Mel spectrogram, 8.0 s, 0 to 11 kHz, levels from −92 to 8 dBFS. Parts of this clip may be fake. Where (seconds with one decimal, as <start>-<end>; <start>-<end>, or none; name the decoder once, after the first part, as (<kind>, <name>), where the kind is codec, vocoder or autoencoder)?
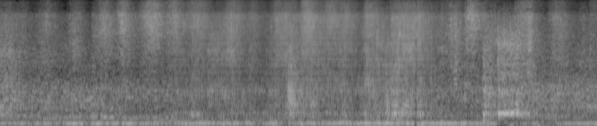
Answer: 2.3-5.8 (vocoder, Vocos)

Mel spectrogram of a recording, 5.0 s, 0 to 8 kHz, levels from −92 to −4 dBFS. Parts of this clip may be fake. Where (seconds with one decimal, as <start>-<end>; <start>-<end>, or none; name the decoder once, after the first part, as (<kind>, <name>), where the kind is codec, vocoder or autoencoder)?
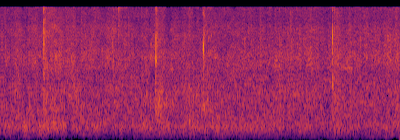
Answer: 0.0-3.0 (codec, HILCodec)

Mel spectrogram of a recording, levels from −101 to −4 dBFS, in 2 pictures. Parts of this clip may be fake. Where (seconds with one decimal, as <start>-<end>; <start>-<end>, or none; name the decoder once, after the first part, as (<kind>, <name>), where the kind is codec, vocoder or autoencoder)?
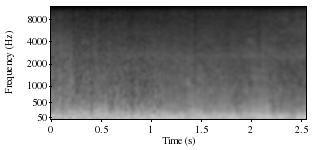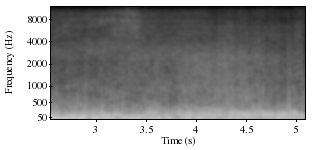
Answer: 1.1-5.1 (vocoder, Vocos)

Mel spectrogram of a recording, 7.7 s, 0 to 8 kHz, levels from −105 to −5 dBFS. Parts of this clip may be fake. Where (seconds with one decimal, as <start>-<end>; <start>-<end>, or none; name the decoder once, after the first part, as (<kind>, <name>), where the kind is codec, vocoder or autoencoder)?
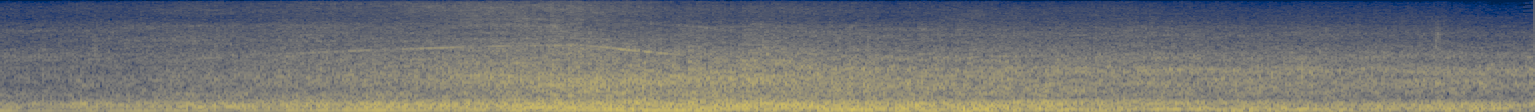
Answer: none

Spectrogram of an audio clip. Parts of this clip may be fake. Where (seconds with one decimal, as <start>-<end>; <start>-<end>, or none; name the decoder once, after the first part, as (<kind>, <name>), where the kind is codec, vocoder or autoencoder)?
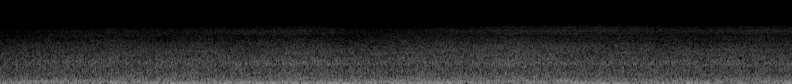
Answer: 0.0-1.8 (vocoder, BigVGAN v2); 4.2-7.9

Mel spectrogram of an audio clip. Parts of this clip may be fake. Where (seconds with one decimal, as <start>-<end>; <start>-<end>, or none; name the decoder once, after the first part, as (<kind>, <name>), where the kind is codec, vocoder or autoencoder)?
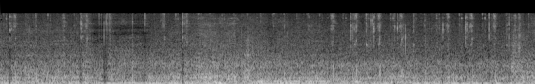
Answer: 0.9-1.5 (codec, SNAC)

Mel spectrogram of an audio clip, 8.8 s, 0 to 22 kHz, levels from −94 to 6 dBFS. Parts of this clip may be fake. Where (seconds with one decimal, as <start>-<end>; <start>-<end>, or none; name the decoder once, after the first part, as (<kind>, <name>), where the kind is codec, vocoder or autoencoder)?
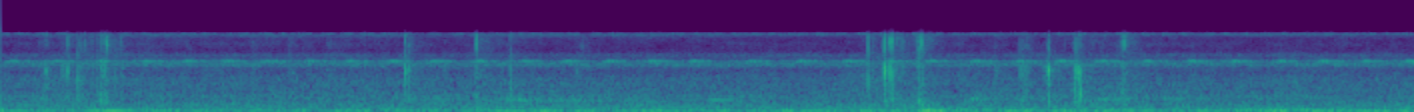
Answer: none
